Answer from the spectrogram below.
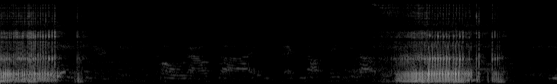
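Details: Two loud, rough snores on breaths in with faint background talk between them, recorded as proof that a man snores.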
